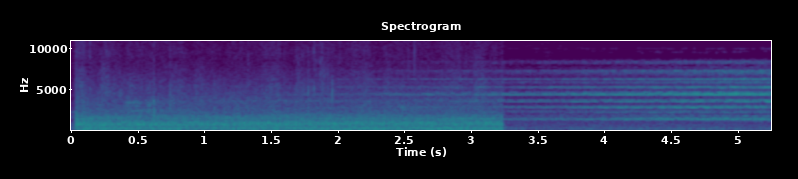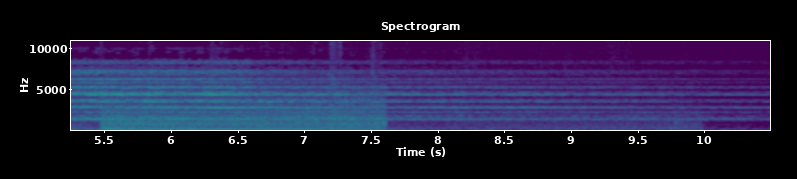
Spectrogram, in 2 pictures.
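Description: Horror-film sound design: loud rushing noise that cuts off sharply about three seconds in, then an eerie sustained drone of several high, steady squeal-like tones. A low hum joins it in the middle and drops out, and the drone fades toward the end.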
